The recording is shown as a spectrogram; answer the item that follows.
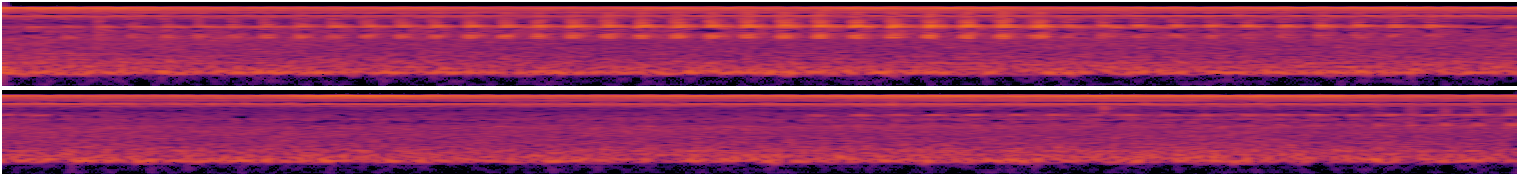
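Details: Rice-paddy frog calling at night, a run of quick rhythmic croaking pulses for about seven seconds, then only faint scattered notes, against a steady low drone and high-pitched background whine.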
